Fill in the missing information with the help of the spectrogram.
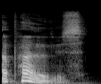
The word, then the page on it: oppose: British English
